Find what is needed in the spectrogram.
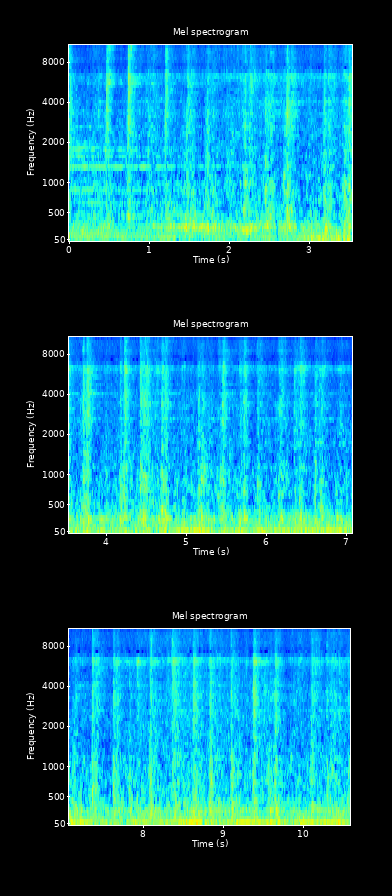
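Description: Passenger train running along the track, heard from an open carriage window: a steady low rumble with an uneven run of sharp wheel clicks over the rails.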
